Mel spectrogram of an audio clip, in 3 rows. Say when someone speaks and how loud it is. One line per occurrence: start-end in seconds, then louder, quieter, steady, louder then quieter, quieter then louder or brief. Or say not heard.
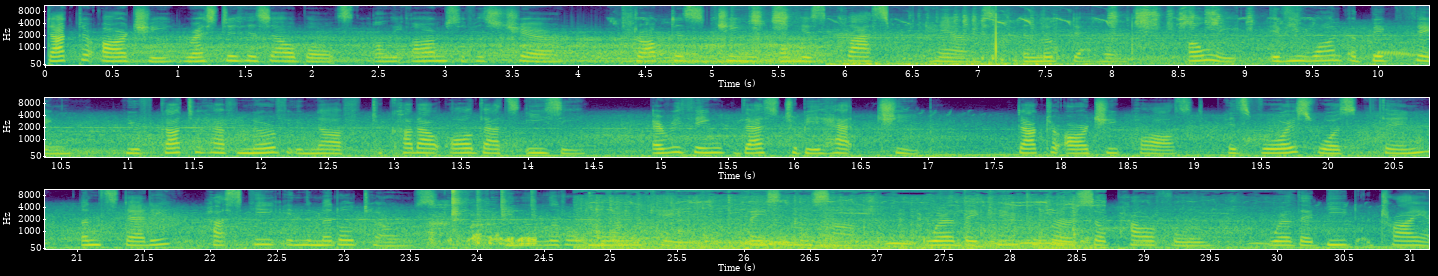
0.0-31.1 steady.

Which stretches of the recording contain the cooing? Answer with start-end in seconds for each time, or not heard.
4.2-10.5, 23.6-30.1.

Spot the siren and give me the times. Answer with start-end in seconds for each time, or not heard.
not heard.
